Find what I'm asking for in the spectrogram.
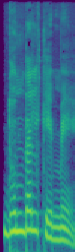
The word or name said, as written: धुँधलका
